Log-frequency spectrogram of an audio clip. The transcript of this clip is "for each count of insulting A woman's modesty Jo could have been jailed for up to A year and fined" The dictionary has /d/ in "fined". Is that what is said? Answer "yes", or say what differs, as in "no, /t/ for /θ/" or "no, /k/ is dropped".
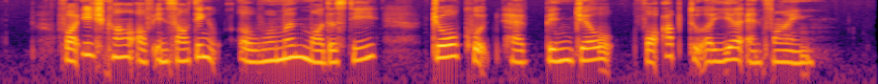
no, /d/ is dropped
